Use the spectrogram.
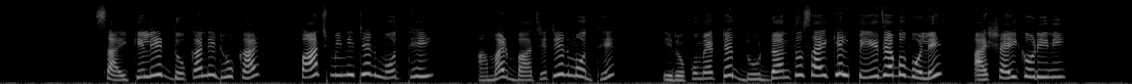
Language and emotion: Bengali, surprised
